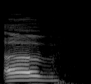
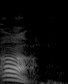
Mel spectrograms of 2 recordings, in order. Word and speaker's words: of: As I mentioned, of is either pronounced of with a V sound or with a schwa, but never off. That is O-F-F, and that is a totally different word.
